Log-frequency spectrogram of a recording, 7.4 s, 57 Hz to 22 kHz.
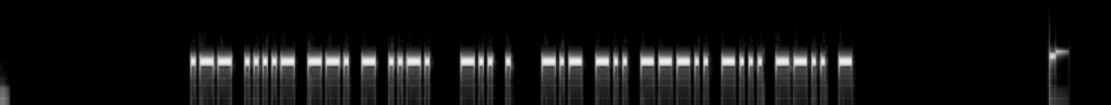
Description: Morse code, heard as a keyed tone, about 40 wpm, 700 Hz. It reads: W4GTF DE KD8BZT
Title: USA Callsign DE Callsign 40wpm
